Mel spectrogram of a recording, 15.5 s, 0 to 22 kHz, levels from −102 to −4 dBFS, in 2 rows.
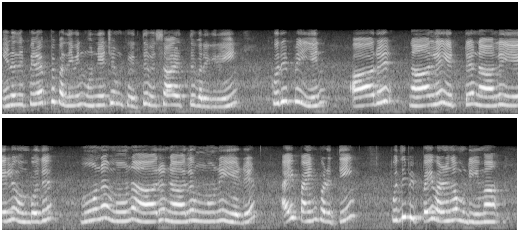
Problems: constant background noise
